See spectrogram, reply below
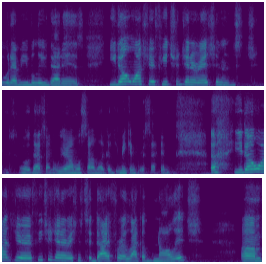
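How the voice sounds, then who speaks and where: A woman co-hosting a casual chat, earnest and reflective, often pausing with um. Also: on the high side, muffled recording. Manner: earnest, reflective, many ums. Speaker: podcast co-host.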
